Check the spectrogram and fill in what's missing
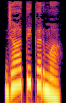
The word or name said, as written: ಜಿತಕರ್ಮ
